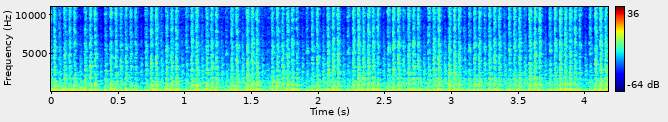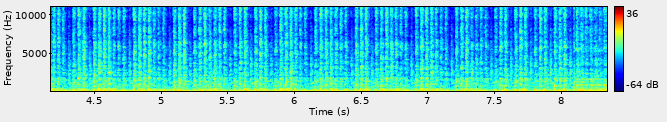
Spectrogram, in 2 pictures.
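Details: Telehandler started right up after the sparking battery terminals were replaced and the battery was charged; steady, even diesel idle with a regular low beat around 200 a minute and no misses or knocks; the engine runs healthy.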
